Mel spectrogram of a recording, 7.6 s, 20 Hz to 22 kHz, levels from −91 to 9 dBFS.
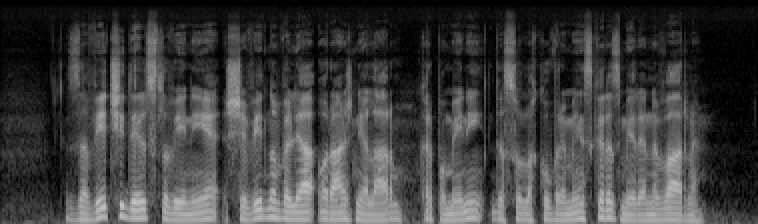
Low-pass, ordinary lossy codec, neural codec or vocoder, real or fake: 19.8 kHz; none; vocoder, 48 kHz, 128 mel bands, Vocos; fake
